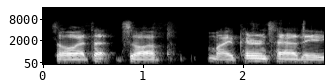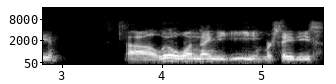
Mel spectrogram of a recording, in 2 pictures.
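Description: In a Pacific Northwest accent, a man talks at a fairly slow pace and a medium pitch with monotone, flat intonation. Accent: Pacific Northwest American. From Western Washington, Puyallup area. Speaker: digital marketing worker in off-road industry. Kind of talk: casual interview chat.

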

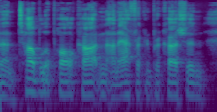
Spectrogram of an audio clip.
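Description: In a very clean recording with a silent background, a man speaks with an American accent. His tone is bright and sharp, his pitch fairly low, and his intonation fairly even. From US Midwest, Illinois. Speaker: jazz guitarist. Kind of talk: casual interview.

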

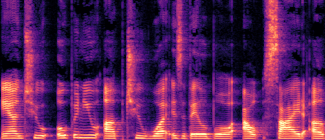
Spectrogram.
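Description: Enthusiastic in tone, a woman with an American accent speaks at a fairly slow pace, her fairly low voice bright and sharp. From US, rural Colorado. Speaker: podcast host and manifestation coach. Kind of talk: solo monologue. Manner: casual, enthusiastic.

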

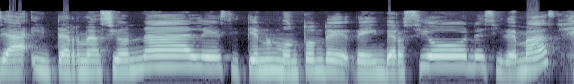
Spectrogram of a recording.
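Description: A woman's medium-pitched voice with a Mexican accent. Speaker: political podcast host. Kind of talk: casual chat.

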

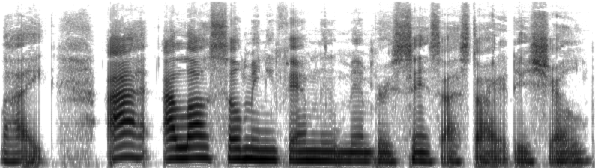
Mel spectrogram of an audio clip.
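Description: The recording is very clean and the background is silent. A woman does the talking. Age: 30s. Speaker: podcast host. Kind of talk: casual monologue. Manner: animated.

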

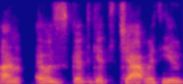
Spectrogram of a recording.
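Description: A woman talks at a moderate pace in an ordinary speaking voice, the sound dry and close with no echo. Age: 20s. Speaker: wheelchair basketball player and college student. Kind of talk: interview.

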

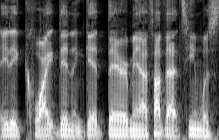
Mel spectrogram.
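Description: A man talks in a plain, everyday voice, fairly low in pitch and at a fairly slow pace. The recording is very clean, with a silent background. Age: 30s. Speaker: sports podcast host. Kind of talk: casual solo commentary. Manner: casual, conversational.

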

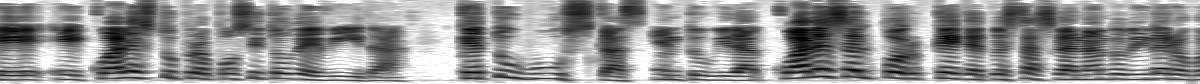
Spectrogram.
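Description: Recorded very cleanly against a silent background, with a dry, close sound and no echo, a woman with an unremarkable speaking voice talks at a moderate pace in a fairly high pitch and lively intonation. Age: 30s. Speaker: financial educator. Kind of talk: casual chat.

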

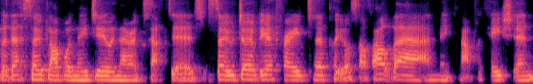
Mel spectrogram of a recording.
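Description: A woman talks at a very fast pace with a very deep, low pitch. Vocal fry runs through her voice. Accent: British. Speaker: communications manager for a study campaign. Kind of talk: podcast interview.

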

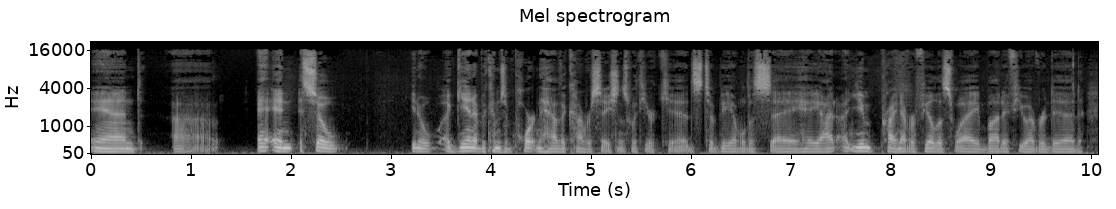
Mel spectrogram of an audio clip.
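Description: Speaking at a fairly quick pace, a man with an American accent has an ordinary speaking voice, a fairly low pitch and fairly even intonation. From Kansas City area, US Midwest. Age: 50s. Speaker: pastor. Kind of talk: casual interview conversation.

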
